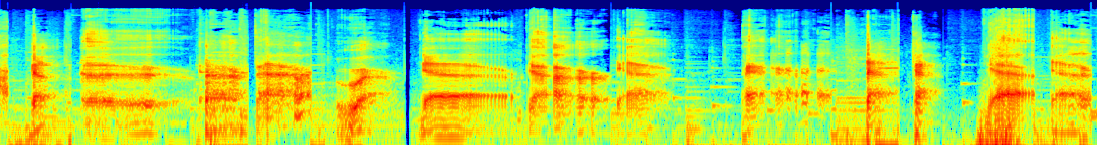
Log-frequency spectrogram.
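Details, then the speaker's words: A long run of loud, drawn-out burps, some shaped almost like voiced words, with music in the background; compilation of a woman's burps. "I feel like I have a burp."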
